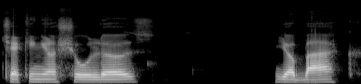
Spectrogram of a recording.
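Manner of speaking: usual speaking voice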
